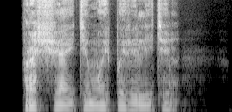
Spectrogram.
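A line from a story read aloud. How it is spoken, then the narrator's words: Submissive whisper. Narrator (Russian): покорно прошептала моя мать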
